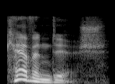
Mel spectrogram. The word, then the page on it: cavendish: British English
